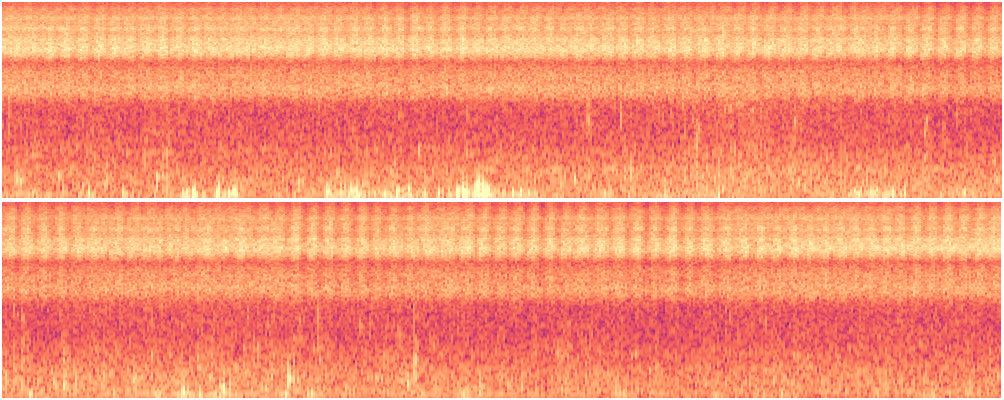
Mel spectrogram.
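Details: High, constant cricket buzzing with a fast pulse over a bay on Korčula, accompanied by low thumps and rustling, including a brief bump near the fifth second.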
